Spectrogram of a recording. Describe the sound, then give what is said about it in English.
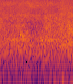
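A steady, loud rushing whir of a rowing machine's flywheel or water wheel spinning hard during a rowing workout fills the moment with a continuous breathy whoosh and no voices. “Listen to the flywheel or water wheel scream.”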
